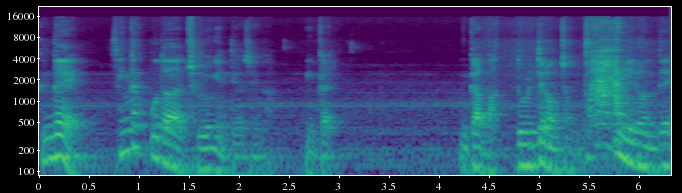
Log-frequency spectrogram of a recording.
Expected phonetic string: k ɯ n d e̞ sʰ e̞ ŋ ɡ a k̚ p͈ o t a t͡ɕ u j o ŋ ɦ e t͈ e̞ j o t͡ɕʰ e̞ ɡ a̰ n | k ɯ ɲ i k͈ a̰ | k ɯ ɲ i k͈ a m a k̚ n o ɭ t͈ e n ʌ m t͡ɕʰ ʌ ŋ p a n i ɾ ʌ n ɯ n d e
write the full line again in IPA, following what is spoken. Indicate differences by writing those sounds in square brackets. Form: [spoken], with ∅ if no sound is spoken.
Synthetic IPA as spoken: k ɯ n d e̞ sʰ e̞ ŋ ɡ a k̚ p͈ o [d] a t͡ɕ [o] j o ŋ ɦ e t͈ e̞ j o [t͡ɕ] e̞ ɡ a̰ [∅] | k ɯ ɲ i k͈ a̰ | k ɯ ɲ i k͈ a m a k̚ n o ɭ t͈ e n ʌ m t͡ɕʰ ʌ ŋ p a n i ɾ ʌ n ɯ n d e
